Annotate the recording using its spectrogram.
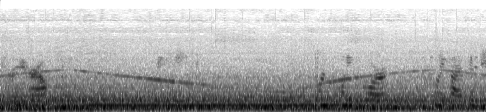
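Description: Police siren on a wail setting, sweeping slowly up and down in pitch, heard from inside a patrol car running at high speed in a pursuit, over heavy road and engine noise.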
